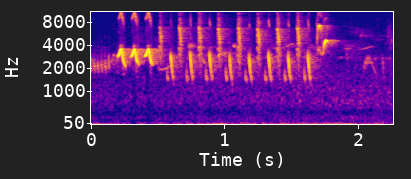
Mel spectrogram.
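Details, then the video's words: Sikatan londo flycatcher singing in the wild: three quick rising chirps followed by a fast, regular series of about ten clipped, slurred notes, ending in one higher upslurred whistle. "Sikatan LONDO"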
